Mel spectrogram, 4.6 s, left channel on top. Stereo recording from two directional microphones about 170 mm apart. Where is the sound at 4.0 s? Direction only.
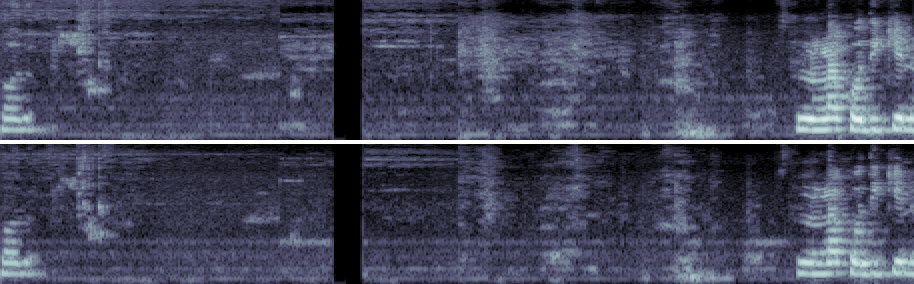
40° left (ahead or behind).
